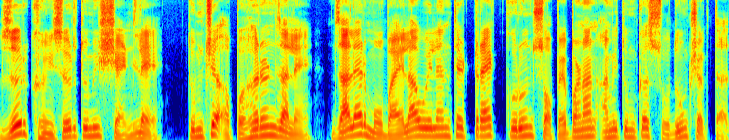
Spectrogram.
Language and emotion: Goan Konkani, neutral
